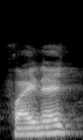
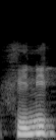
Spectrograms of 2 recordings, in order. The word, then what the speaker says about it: finite: ফাইনাইট verb, ফিনিট না, এটা ফাইনাইট verb.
